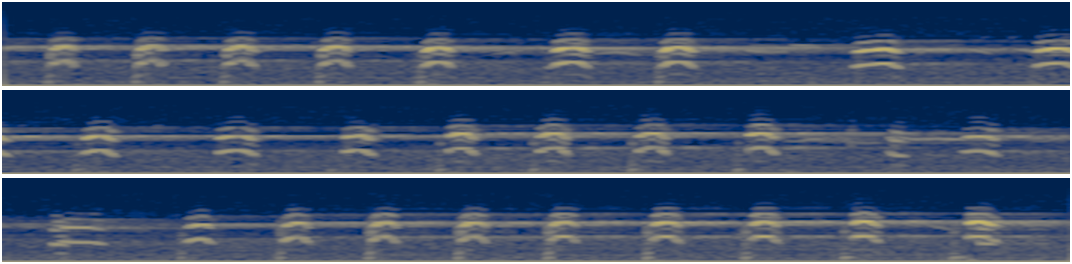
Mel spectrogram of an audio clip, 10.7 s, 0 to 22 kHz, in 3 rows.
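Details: Eagles at a nest in Ķemeri, Latvia, at 6:01 am on 8 March 2024, with two unringed adults arriving and mating. A fast series of sharp, yelping notes comes about three per second for ten seconds, with one brief break.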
